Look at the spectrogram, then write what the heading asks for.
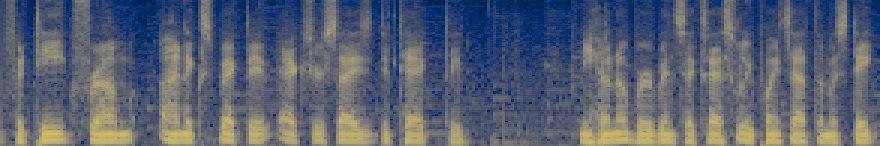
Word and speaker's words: Mihono Bourbon: Now you have a good Miss Mihono Barbin. My name is Mihono Bourbon. It is spelled M I H O N O B O U R B O N.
